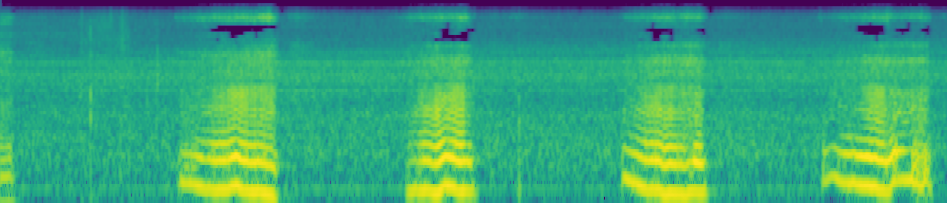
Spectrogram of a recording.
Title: Boxer snores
